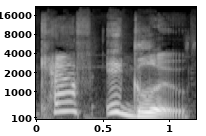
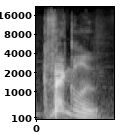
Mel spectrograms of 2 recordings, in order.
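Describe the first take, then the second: First: The phrase is said at a normal speed. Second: The phrase is said very fast.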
